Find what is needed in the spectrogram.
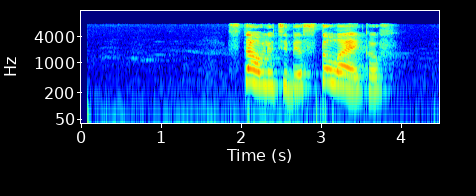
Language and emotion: Russian, positive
